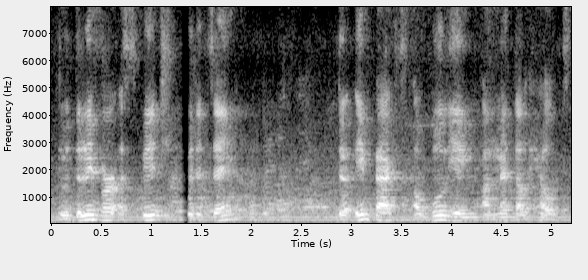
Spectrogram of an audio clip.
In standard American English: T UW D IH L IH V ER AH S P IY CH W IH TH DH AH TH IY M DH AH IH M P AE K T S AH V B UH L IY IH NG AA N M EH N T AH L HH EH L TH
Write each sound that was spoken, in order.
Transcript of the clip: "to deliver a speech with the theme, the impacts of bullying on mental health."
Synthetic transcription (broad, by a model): T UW D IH L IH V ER AH S P IY CH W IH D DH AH S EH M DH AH IH M P AE K T S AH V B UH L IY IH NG AA N M EH N T AH L HH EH L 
